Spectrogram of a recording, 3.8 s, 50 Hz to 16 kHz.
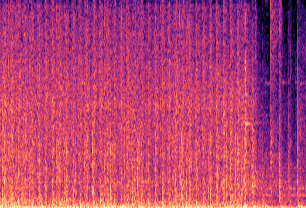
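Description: Rapid automatic gunfire in The Division 2 during an Oxidizer build fight, dense continuous bursts of shots that run steadily across the whole span with no talking.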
